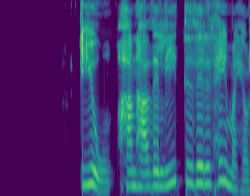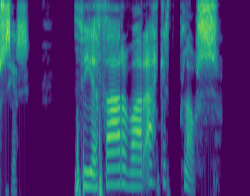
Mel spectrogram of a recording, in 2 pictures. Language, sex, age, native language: Icelandic, female, 30-39, Icelandic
